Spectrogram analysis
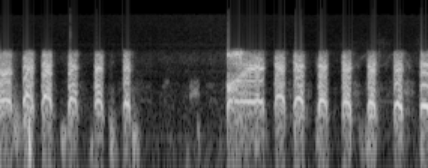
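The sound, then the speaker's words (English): Loud duck-like quacking in two rapid bursts of about a dozen harsh, evenly spaced calls, separated by a short pause, with no talking, heard from a hunting blind on the opening day of teal season. “Yeah, there's a few birds around.”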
